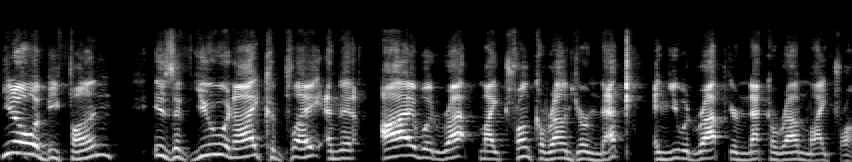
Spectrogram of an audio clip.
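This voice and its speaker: Using a put-on character voice, a man speaks with a cheerful tone at a fairly high pitch and a moderate pace. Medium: game stream. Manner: cheerful, simple.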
